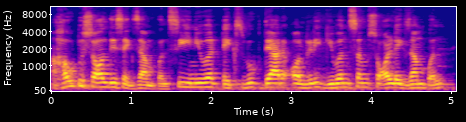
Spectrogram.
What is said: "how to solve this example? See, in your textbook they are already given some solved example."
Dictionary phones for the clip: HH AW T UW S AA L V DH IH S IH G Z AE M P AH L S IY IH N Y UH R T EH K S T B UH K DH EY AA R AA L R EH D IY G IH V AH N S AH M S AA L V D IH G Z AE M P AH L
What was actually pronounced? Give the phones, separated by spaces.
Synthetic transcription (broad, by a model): HH AW T UW S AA L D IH S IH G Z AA M P AH L S IY N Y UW R T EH K S T B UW K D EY AA R AA L R EH D IY G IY V AH N S AH M S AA L D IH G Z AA M P AH L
